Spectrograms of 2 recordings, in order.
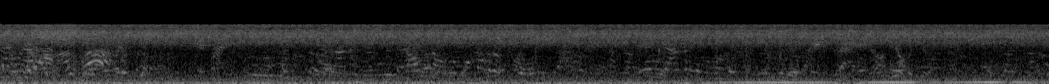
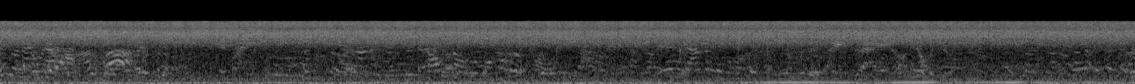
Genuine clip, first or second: first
